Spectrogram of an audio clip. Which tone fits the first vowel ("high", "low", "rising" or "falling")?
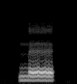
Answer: high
